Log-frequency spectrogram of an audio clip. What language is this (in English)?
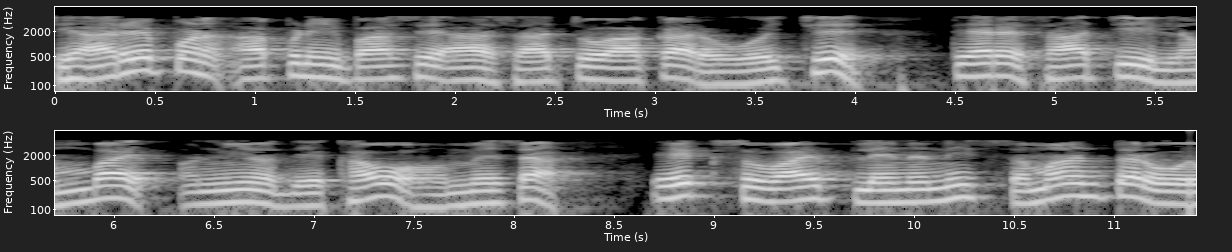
Gujarati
